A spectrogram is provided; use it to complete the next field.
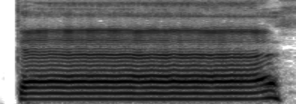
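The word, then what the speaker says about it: قاف: উচ্চারণ করতে হবে আর কাফ হরফ জিহ্বার গোড়া থেকে একটু আগে বাড়াইয়া উচ্চারণ করতে হবে কাফ তো প্রিয় দর্শক আমরা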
